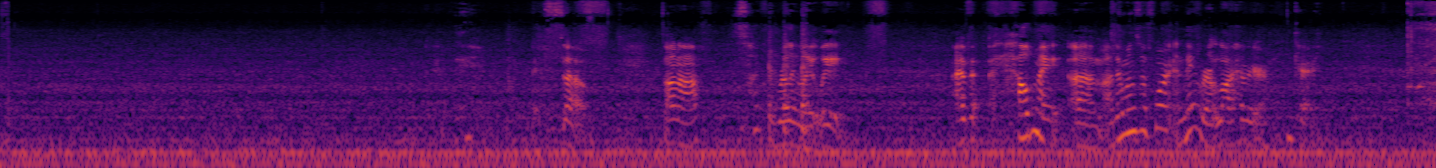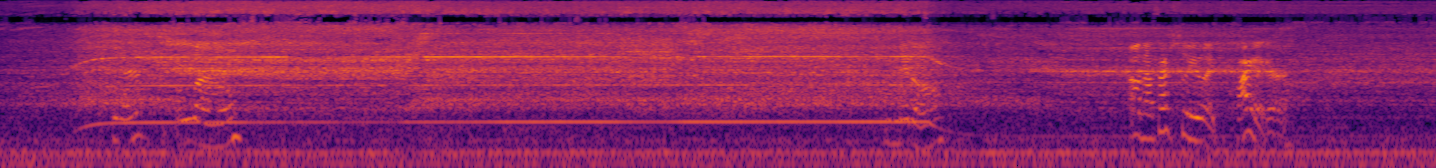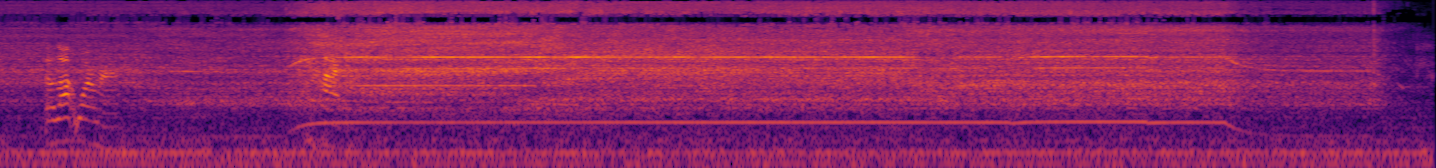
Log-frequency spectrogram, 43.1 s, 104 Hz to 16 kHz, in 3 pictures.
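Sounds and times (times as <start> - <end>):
hot air brush blowing and whining: 14.1 - 42.9.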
